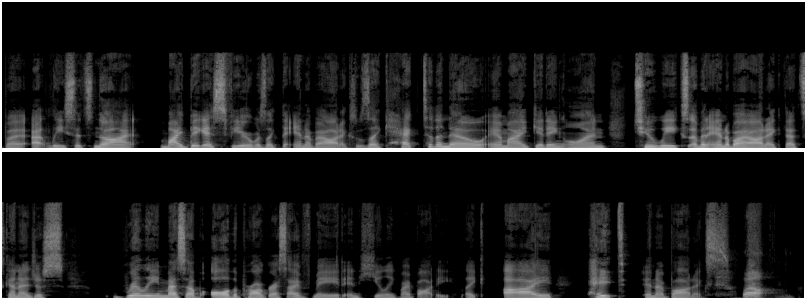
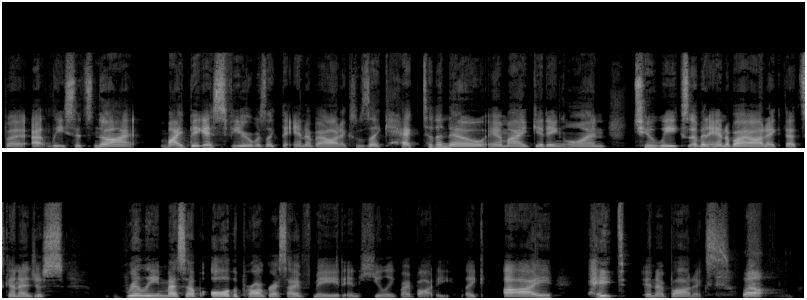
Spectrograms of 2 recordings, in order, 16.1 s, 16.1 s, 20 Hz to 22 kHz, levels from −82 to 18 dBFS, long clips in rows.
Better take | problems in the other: first | thin; somewhat; fading below 300 Hz

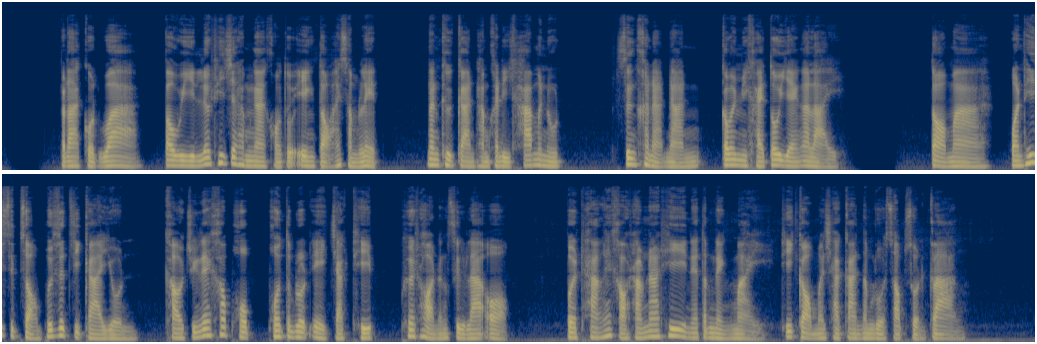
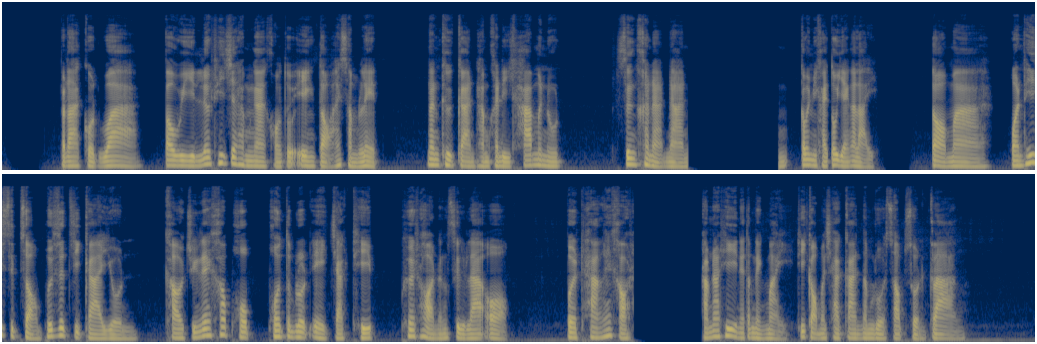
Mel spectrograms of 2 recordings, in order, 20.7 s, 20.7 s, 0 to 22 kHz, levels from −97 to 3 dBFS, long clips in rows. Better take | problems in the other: first | audio freezing; at 7 s for 1 s and at 17 s for 0.5 s

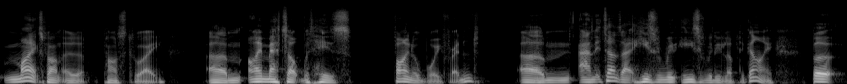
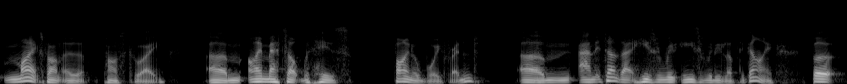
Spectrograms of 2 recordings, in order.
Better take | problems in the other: first | muffled; very; fading above 1.5 kHz

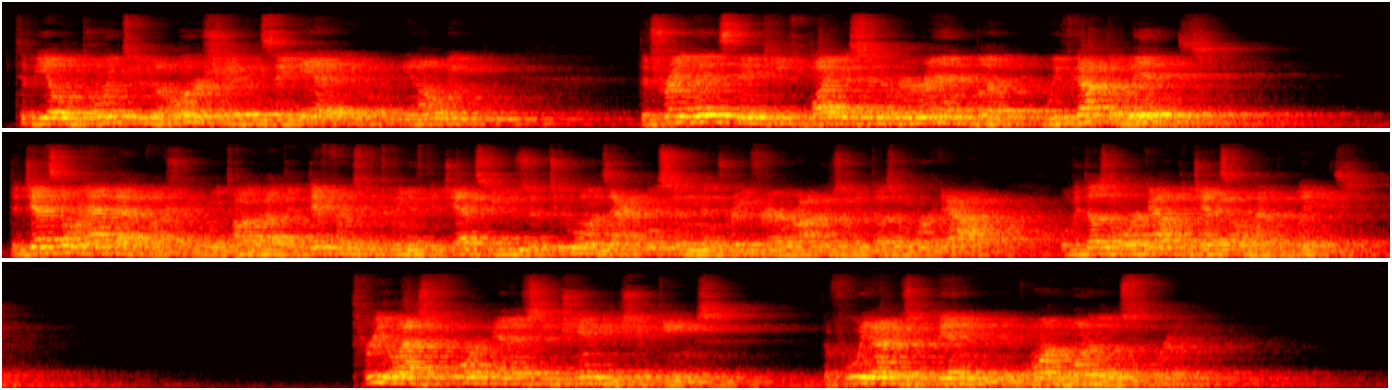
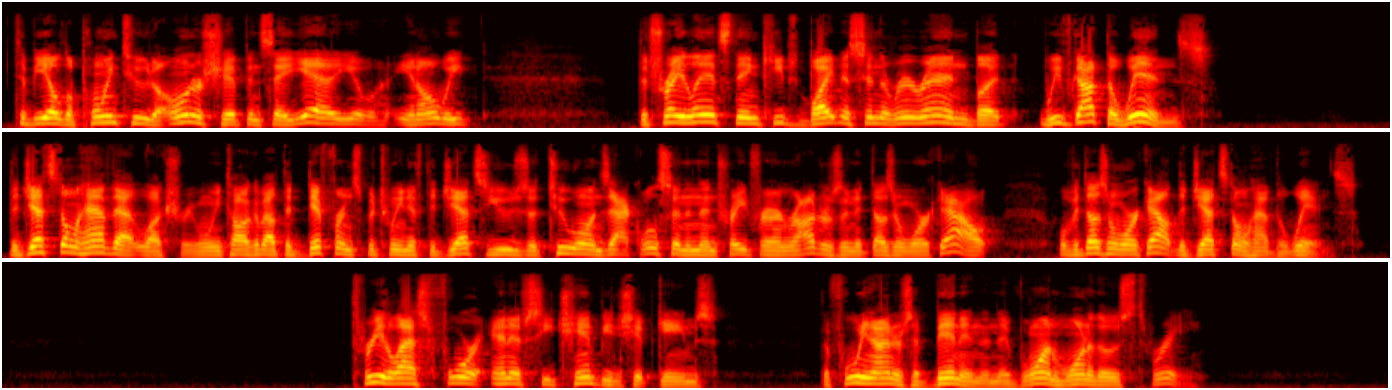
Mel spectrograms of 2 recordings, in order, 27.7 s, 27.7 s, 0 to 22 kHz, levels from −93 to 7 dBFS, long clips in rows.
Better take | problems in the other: second | off-mic speech; far // room echo; strong; dies away in 1.7 s

